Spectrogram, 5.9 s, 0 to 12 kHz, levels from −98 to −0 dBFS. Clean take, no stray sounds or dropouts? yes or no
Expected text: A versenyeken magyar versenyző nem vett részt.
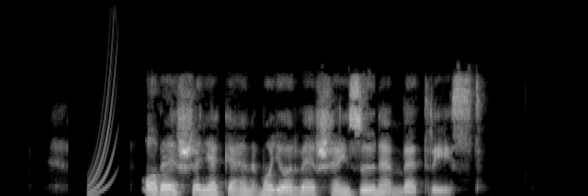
no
